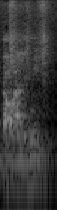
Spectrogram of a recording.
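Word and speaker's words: Ptolemy: Claudius टॉलेमी, ठीक है, इनको हम कहते हैं टॉलेमी, पी साइलेंट रहता है, टॉलेमी।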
